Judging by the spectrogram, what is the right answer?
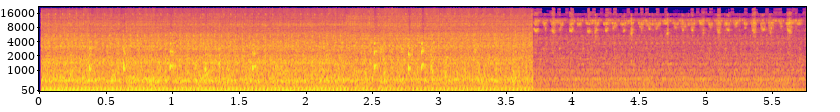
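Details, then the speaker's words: BMW 335i with N55 engine, running: a steady fast chatter rides over the idle at about four per second, then quietens; worn belt tensioner pulley and belt, which need replacement, typical around 70,000 km. "What's up everybody, the sound you can hear is from the tensioner pulley and the belt set, and that needs replacement. Actually, it's fairly common for the N55 engine around the 70,000 kilometer mark, so it's nothing to worry about."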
